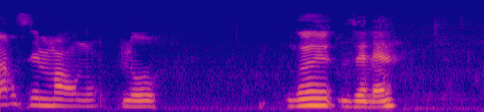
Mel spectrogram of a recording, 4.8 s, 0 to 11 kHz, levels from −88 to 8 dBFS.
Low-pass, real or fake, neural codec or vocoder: 7.2 kHz; fake; codec, 16 kHz, 2 kbps, X-Codec, HuBERT features, trained on LibriSpeech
